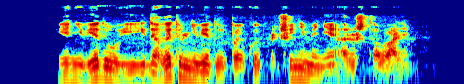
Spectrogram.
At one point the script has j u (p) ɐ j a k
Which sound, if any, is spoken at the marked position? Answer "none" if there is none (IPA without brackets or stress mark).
p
